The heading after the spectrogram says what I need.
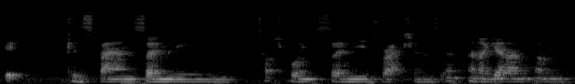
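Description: A man's voice: flat delivery, a little slow. A man answering as a podcast guest, conversational and thoughtful, tentatively searching for his words. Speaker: podcast guest, company co-founder. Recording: echoey room with rumbling background noise.

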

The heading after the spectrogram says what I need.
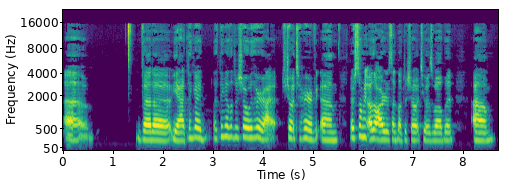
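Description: A woman's voice: medium pitch, fairly quick, mellow. A young woman from the United States, a singer-songwriter guest chatting casually in an interview, full of fillers and restarts.

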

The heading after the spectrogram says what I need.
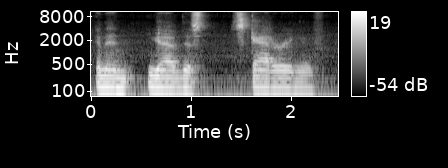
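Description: A man's voice: on the low side, flat delivery, moderate pace. A man in casual conversation, recalling things in a rambling, unsure way with many fillers.

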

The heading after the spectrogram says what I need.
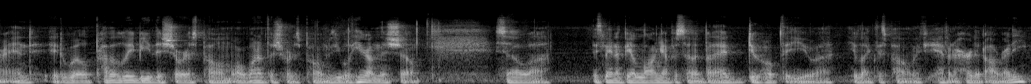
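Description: Very deep-voiced man hosting a poetry podcast. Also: vocal fry, a bit bright. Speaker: podcast host. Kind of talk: poetry podcast talk with readings. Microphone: iPhone. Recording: hollow phone recording, faint background noise.

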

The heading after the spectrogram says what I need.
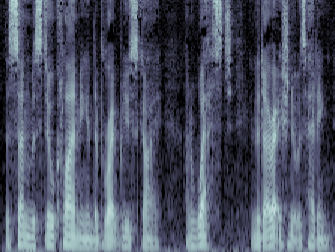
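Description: A man narrating a fiction story aloud in a steady storytelling manner. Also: sits low, fairly quick.

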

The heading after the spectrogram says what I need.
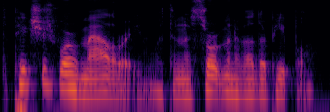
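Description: A man reading a first-person novel aloud in a measured, even narration. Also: lowish voice. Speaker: audiobook narrator.

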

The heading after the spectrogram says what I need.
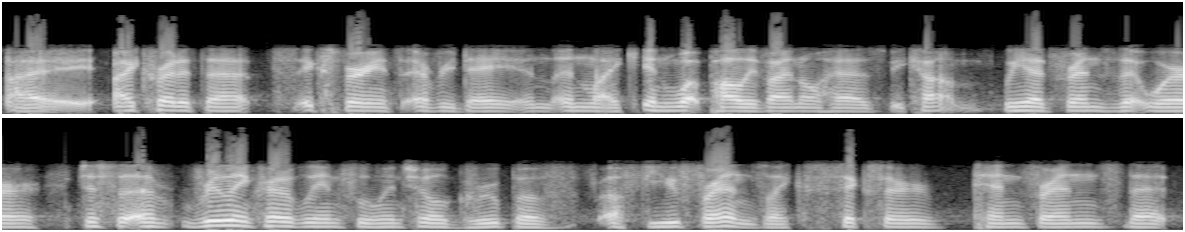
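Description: Creaky-voiced American man, halting and reflective. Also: medium pitch, fairly even intonation, dry recording, rough recording. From Illinois, United States. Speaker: interview guest, record label co-founder. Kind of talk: casual interview talk.

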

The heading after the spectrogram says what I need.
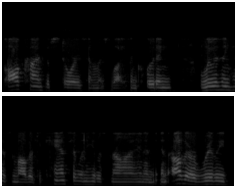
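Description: A fifty-year-old man appears as an interview guest, sounding reflective and earnest, frequently halting and repeating words while he thinks. His medium-pitched voice stays steady, and the audio is narrow and tinny with no echo.

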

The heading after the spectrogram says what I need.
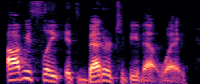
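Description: A man hosting an interview podcast, asking questions in a quick, conversational way with restarts. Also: mid-range voice, wildly swooping pitch, vocal fry, a little mellow, slightly rough. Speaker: podcast host. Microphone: video call.

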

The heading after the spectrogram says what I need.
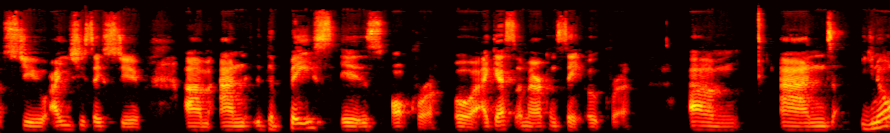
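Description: A woman raised in England, a guest eating coach, talking in a chatty, warm podcast conversation with frequent ums and restarts. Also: extremely low pitch. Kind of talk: casual podcast chat.

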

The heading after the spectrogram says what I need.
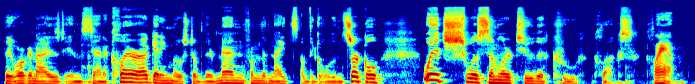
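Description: A man's voice: medium pitch, very animated, moderate pace. A man hosting a podcast, narrating a history story with the occasional filler word. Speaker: podcast host.

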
